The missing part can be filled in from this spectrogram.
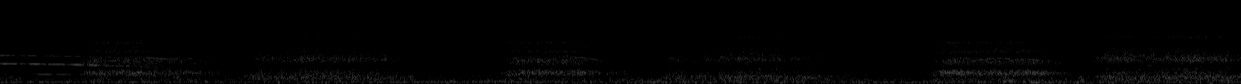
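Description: Rhythmic noisy breaths with a rasping, slightly whistling quality, about three cycles in twelve seconds, over steady background noise; snoring.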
